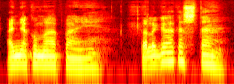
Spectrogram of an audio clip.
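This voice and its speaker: An affectionate young college boyfriend played by a man in an Ilocano radio drama. He sounds husky and earnest, recorded close with very little room sound. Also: mid-range voice, moderate pace, no echo, close to an everyday voice. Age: young adult.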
